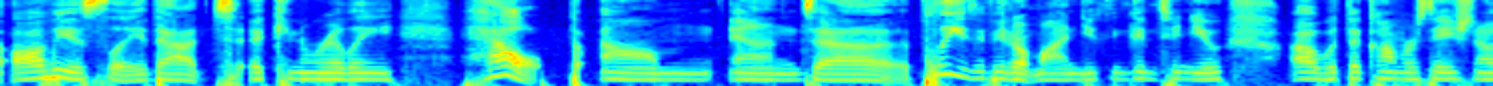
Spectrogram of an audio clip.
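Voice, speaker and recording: Bright-voiced woman in her forties hosting. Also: mid-range voice, dry recording, rough recording. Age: 40s. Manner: upbeat, chatty questions. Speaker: host. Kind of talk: interview.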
